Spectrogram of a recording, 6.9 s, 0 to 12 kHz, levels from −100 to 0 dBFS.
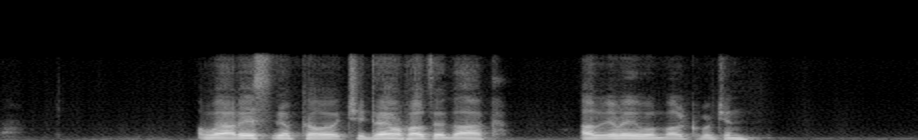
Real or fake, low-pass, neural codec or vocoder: fake; 7.2 kHz; codec, 16 kHz, 0.5 kbps, FunCodec, trained on Chinese and English, 25 frames a second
